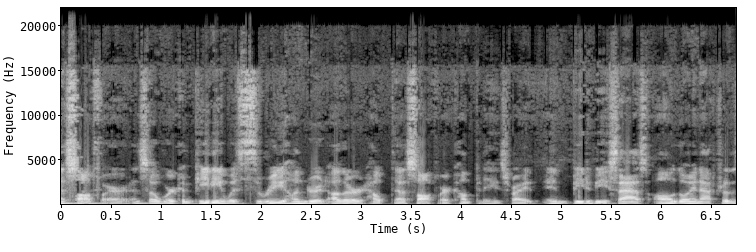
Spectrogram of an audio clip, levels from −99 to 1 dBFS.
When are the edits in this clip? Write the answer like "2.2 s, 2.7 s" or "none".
none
